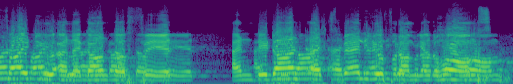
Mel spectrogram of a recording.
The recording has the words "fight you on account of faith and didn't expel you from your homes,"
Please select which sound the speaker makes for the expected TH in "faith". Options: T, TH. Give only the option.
T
